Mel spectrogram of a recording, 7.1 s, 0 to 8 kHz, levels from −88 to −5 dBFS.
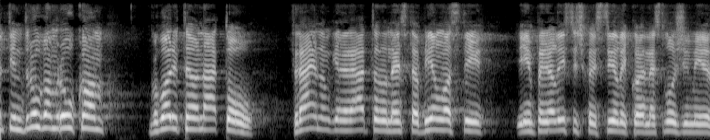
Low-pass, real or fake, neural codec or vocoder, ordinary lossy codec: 7.2 kHz; fake; codec, 16 kHz in and 24 kHz out, 2.2 kbps, FireRedTTS-2 codec; none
